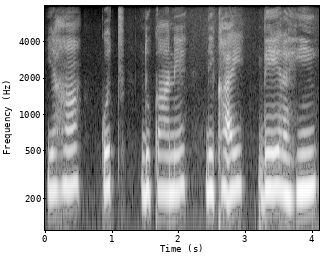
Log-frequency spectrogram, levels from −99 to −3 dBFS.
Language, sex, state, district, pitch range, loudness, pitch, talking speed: Hindi, female, Madhya Pradesh, Bhopal, 230-250 Hz, -14 LUFS, 235 Hz, 85 wpm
